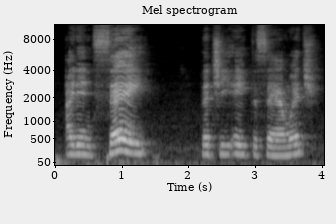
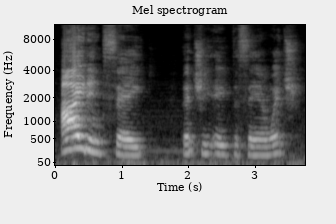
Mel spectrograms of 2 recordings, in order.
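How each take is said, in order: First: The stress falls on the word "say". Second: The stress falls on the word "I". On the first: It was implied but never actually said. "I may have implied it, but I never actually said it" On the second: Someone else said it. "Someone said it, but it wasn't me"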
